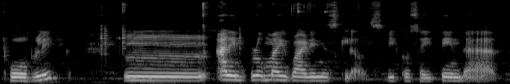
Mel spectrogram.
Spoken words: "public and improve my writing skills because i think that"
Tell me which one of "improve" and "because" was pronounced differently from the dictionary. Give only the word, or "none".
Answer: because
